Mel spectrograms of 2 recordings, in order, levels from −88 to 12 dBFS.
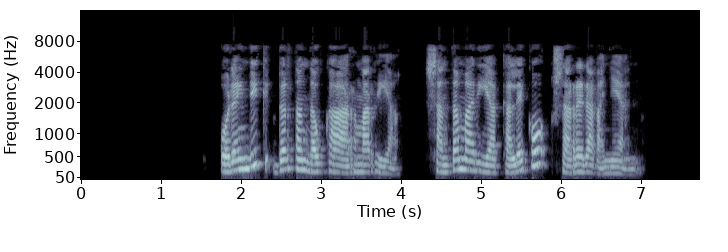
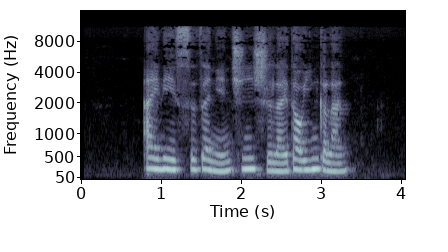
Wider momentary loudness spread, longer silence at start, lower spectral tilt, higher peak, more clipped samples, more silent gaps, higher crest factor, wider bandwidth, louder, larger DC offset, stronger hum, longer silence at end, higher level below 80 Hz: about the same, 9 LU vs 8 LU; first, 1.75 s vs 0.8 s; about the same, -4 dB/octave vs -4.5 dB/octave; first, 0 dBFS vs -4 dBFS; neither; first, 4.17-4.30 s vs none; about the same, 18 dB vs 16 dB; second, 7.8 kHz vs 11.5 kHz; about the same, -16 LUFS vs -18 LUFS; neither; neither; about the same, 0.75 s vs 0.7 s; about the same, -62 dBFS vs -60 dBFS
